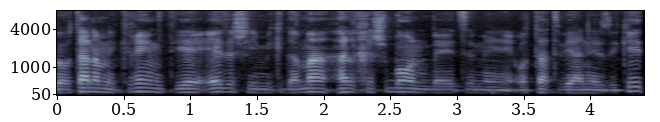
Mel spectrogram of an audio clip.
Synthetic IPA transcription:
beo̞tamhamikʁimtt̪ije̞ʔeze̞ʃiːmikd̪amahalχe̞ʃbo̞nbeet͡se̞meʔo̞tat̪vianezikit

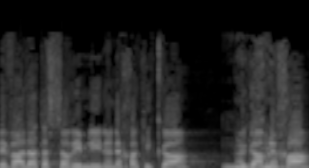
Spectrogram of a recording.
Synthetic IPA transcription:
evaːdat̪asaʁimleinaneχakikʰa | veɡamleχa

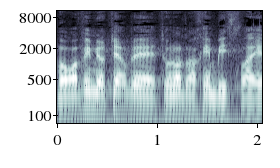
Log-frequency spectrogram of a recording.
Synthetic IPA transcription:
meoʁavimjo̞t̪eʁbet̪eunot̪̚d̪ʁaχimbeisʁae

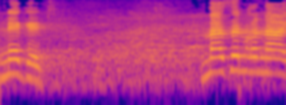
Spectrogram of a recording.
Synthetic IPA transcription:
nekɛd | m̩masen̩ɣana

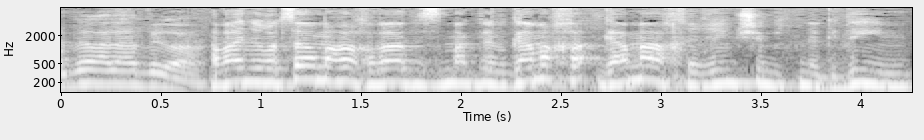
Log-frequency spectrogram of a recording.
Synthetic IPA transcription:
lbeʁalaːviʁa̰avalaniʁo̞t͡salomaʁlaχavat̪ismaklevɡamaχaɡamaːχeʁimʃemitnaɡdim

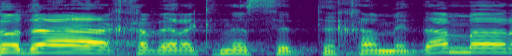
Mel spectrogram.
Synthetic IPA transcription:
od̪aχavɛɾaknɛsɛt̪ːeχamed̪amaɾ

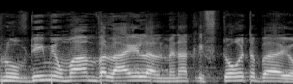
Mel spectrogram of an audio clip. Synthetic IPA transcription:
χnuovdimjomamvalajlalmenat̪lifto̞ʁet̪abaajo

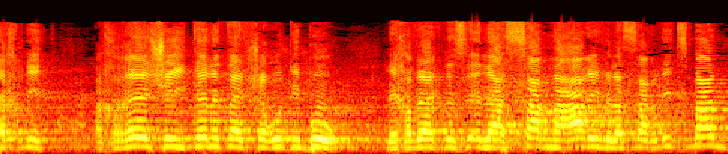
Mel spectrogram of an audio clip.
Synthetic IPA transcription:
aχlit | a̰χaʁejʃeite̞netaefʃaʁut̚d̪ibuʁ | leχaveʁakneseleasaʁmaaʁiveleasaʁlit͡sban

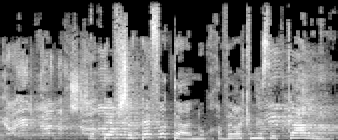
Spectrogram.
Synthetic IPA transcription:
ʃat̪efʃatefo̞tanuχaveʁakneset̪kaʁi

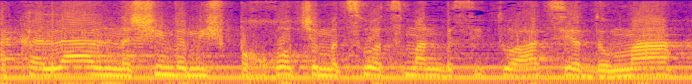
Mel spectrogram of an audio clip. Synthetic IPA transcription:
akalaːlnaʃimvemiʃpaχo̞tʃe̞mat͡suat͡smanbesituat͡sjado̞ma

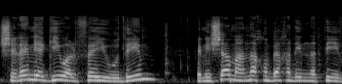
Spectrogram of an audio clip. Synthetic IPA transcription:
ʃelemjaɡiualfe̞jehud̪im | vemiʃamaːnaχnubejaχad̪imnat̪iv

